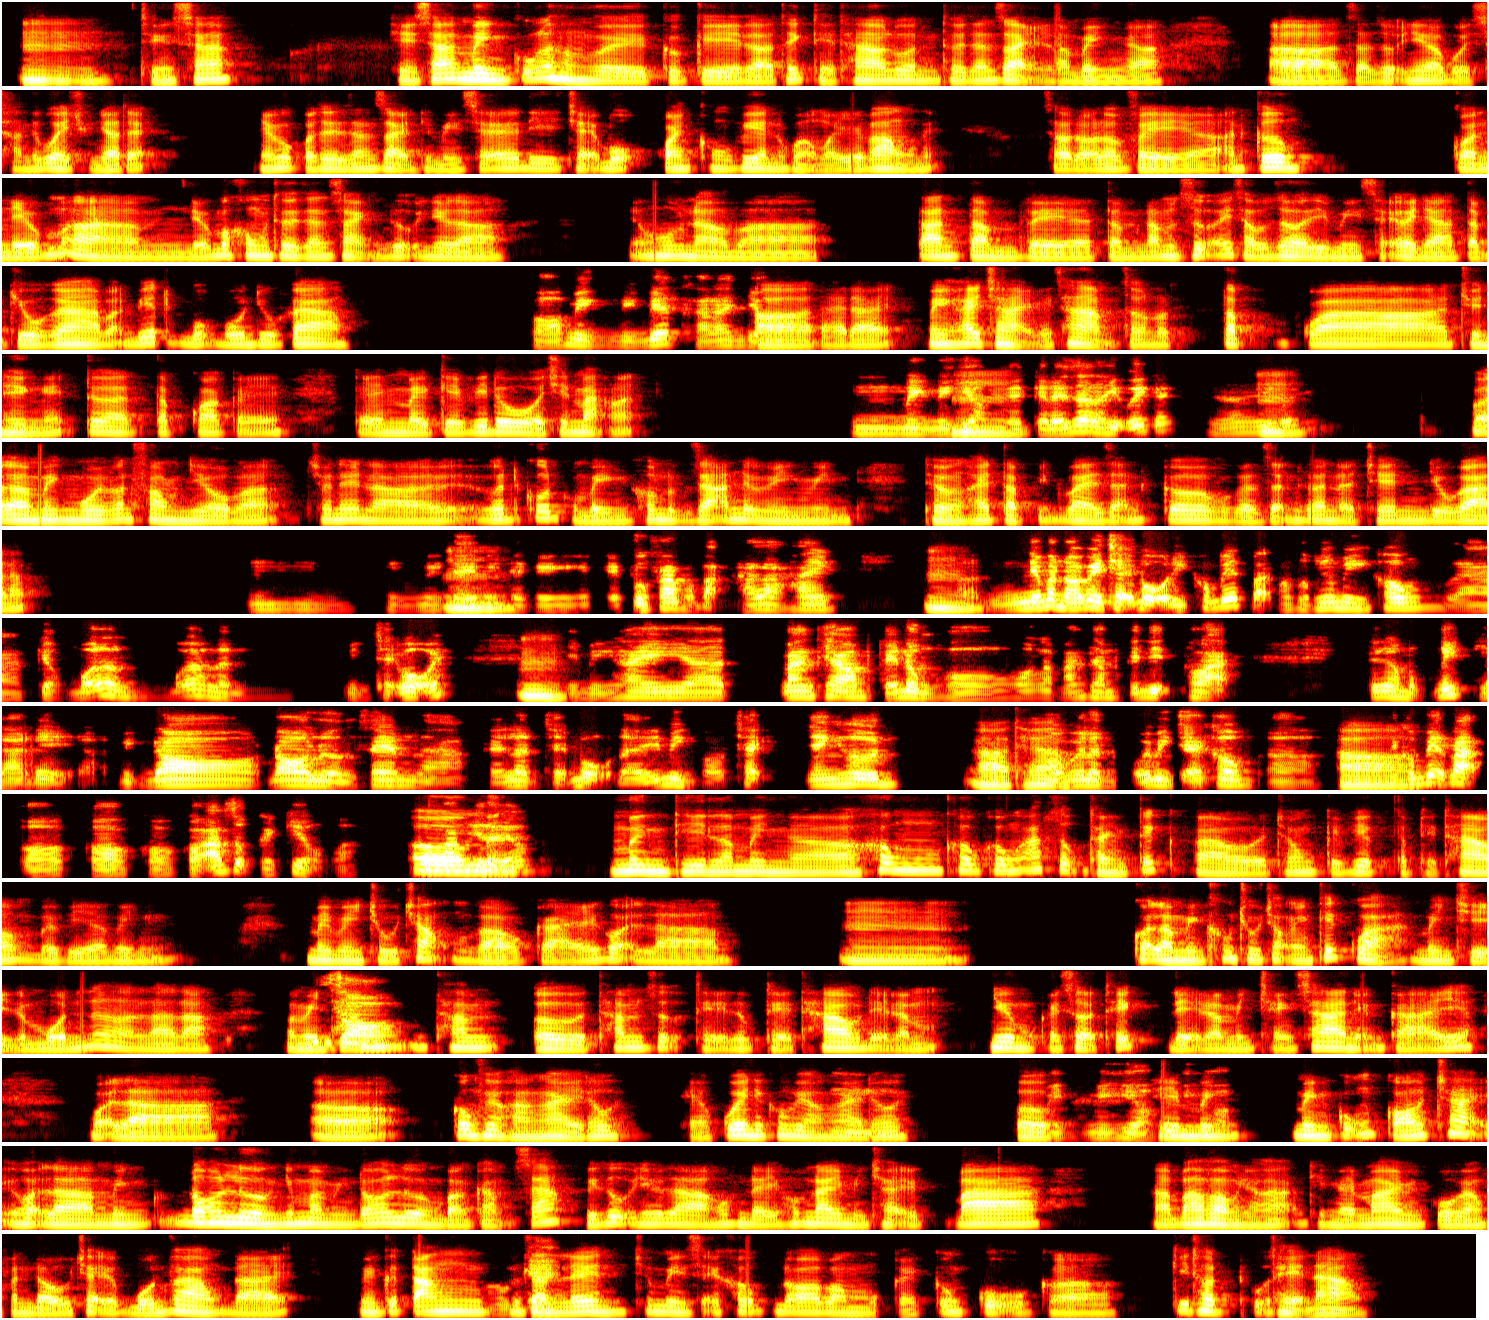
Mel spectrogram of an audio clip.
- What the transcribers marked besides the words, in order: laughing while speaking: "là"; other background noise; tapping
- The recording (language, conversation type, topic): Vietnamese, unstructured, Bạn thường dành thời gian rảnh để làm gì?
